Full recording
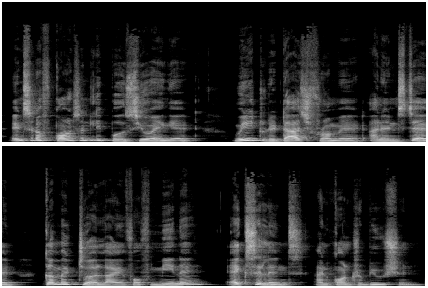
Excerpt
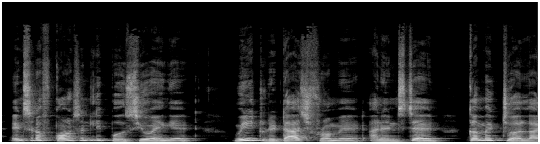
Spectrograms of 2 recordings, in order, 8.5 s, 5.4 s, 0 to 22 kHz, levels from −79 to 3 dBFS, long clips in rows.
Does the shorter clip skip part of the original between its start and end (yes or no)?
no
